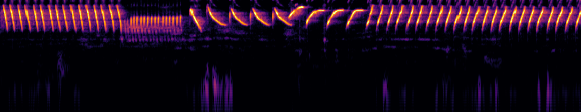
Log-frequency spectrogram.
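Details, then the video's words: Tutor song from a young canary, played so that females come into breeding condition. A rapid high trill gives way to a soft buzz, then looping downslurred whistles, then a long fast trill. "MASTERAN KENARI MUDA GACOR ISIAN DAN BIKIN EMOSI - pancing kenari betina agar cepat birahi"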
